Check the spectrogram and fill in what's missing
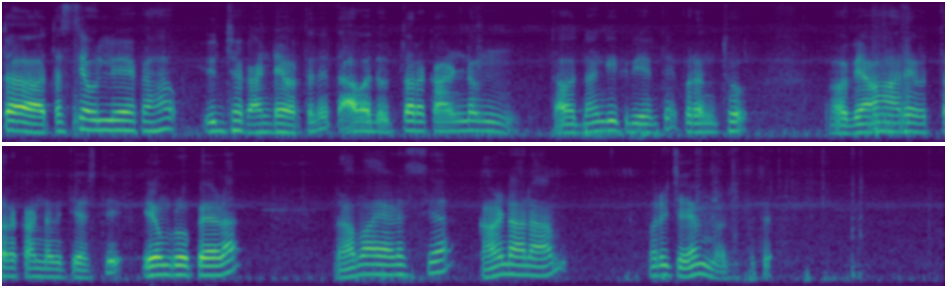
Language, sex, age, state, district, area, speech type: Sanskrit, male, 18-30, Karnataka, Vijayapura, rural, spontaneous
